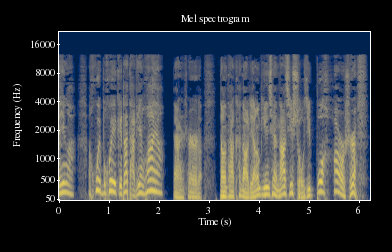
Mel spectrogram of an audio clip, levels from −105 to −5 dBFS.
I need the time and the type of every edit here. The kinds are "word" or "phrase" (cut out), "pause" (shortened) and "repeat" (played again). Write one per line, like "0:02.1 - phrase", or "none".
0:02.2 - pause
